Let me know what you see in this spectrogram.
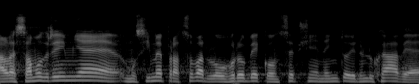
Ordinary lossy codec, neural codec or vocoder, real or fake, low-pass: MP3, 64 kbps; none; real; 10.8 kHz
